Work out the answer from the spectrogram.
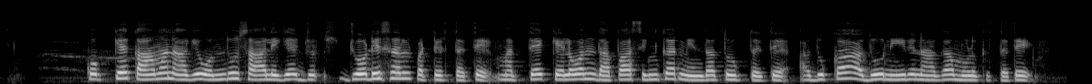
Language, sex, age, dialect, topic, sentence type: Kannada, female, 56-60, Central, agriculture, statement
